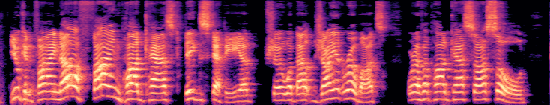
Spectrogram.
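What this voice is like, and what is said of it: Transatlantic radio narrator voice. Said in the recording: “If you want to do a radio thing, you got to go full transatlantic narrator voice.”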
